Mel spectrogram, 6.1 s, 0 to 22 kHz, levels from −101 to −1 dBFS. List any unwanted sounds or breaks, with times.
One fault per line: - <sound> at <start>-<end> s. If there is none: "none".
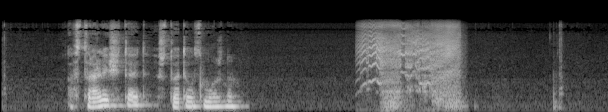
- squeak at 3.6-4.7 s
